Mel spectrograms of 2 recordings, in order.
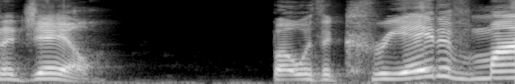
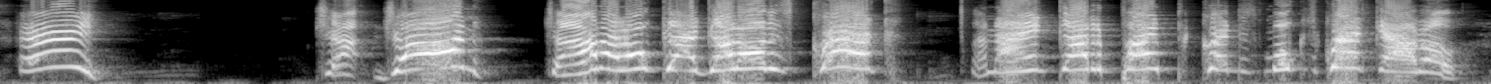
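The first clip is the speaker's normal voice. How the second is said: high, loud screeching woman demanding a crack pipe; shrill crackhead woman; 7 dB louder than usual. Acted. Girlfriend yelling at boyfriend for a pipe, high screeching. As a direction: screech it like a desperate addict girlfriend. Voicing Tammy begging for pipe.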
